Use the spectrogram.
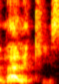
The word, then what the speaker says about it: Maliki: how do you say it no malikis the malikis there you go the malikis those are the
